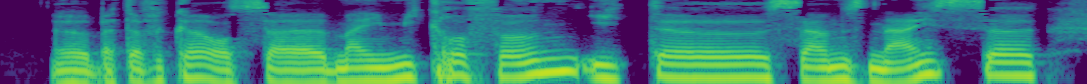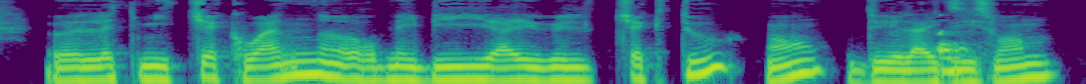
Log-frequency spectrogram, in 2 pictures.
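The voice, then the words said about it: Put-on French accent. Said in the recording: “do it in a French accent”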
